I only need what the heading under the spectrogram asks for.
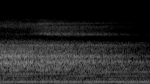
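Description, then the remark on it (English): A person doing a breathing exercise draws a steady, airy breath into the chest through the mouth and pushes it out through the mouth, fairly loud, fading slightly toward the end over a faint low hum. “Breathing into our chest through our mouth. Out your mouth.”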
